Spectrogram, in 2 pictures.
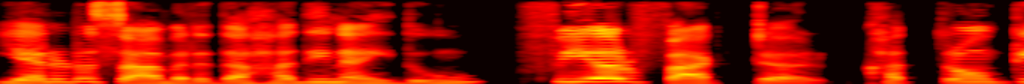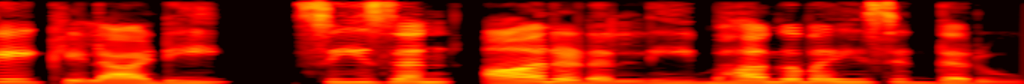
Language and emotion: Kannada, neutral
